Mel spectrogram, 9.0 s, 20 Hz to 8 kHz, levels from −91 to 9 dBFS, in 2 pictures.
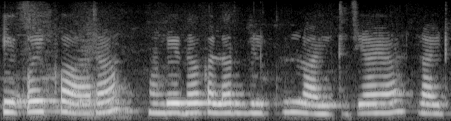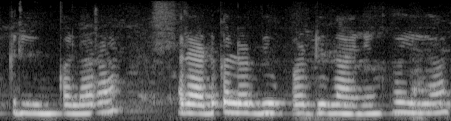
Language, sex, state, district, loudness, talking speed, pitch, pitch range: Punjabi, female, Punjab, Kapurthala, -15 LUFS, 140 wpm, 230 Hz, 220-245 Hz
